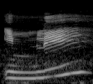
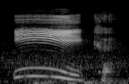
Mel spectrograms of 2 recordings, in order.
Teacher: इमली का उच्चारण थोड़ा जल्दी हो गया और ईख का उच्चारण थोड़ा लंबा गया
